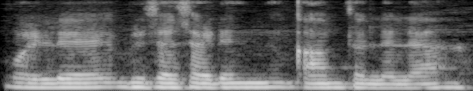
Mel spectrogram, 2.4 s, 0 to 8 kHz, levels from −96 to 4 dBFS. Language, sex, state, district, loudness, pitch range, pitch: Konkani, male, Goa, North and South Goa, -18 LUFS, 130-140 Hz, 135 Hz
